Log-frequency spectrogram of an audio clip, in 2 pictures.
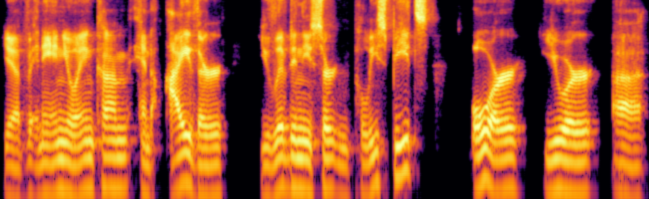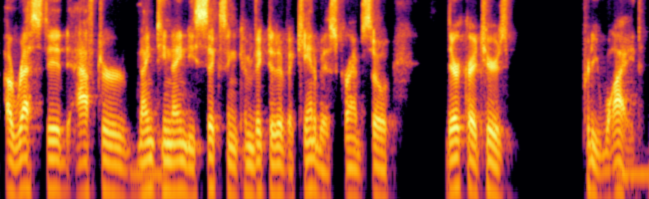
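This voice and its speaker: A man's voice: low-pitched, fairly even intonation, normal speed. A man on city staff, explaining rules to the council and thinking aloud as he goes. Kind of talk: public meeting discussion.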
